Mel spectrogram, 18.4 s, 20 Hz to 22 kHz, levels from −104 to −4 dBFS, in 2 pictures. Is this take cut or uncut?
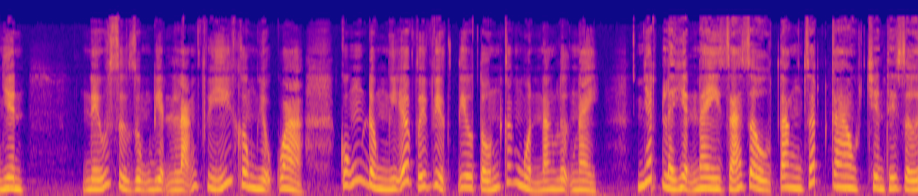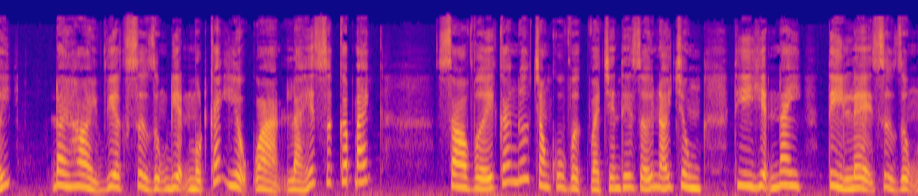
uncut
